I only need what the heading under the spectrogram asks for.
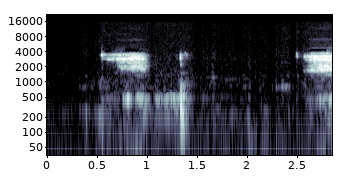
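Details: Owl during an evening rodent delivery on March 28, 2012: a half-second harsh hissing screech, a low rustle and sharp click, then a second loud screech starting.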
